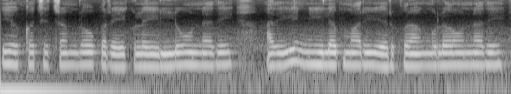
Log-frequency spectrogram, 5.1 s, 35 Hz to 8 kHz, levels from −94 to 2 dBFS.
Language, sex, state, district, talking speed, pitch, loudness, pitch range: Telugu, female, Telangana, Mahabubabad, 115 wpm, 190 Hz, -20 LUFS, 185-195 Hz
